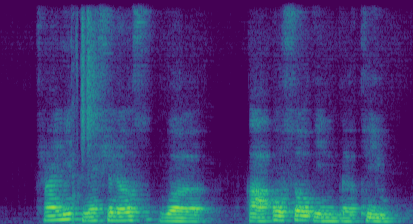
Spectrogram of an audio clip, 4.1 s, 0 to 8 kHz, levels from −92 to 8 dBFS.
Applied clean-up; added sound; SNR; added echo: neural separator model SepFormer DNS4.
